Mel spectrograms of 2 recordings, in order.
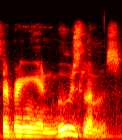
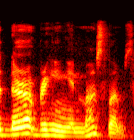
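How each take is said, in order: First: "Muslims" said as "MOOZ-lums"; mock mispronunciation. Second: Said in the usual way. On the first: Co-host correcting her on who they're bringing in, mocking "MOOZ-lums" pronunciation. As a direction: say "Muslims" with a long oo and a z. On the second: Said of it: "They're bringing in Muslims".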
